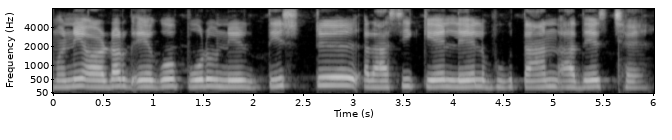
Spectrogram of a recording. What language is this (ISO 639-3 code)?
mai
